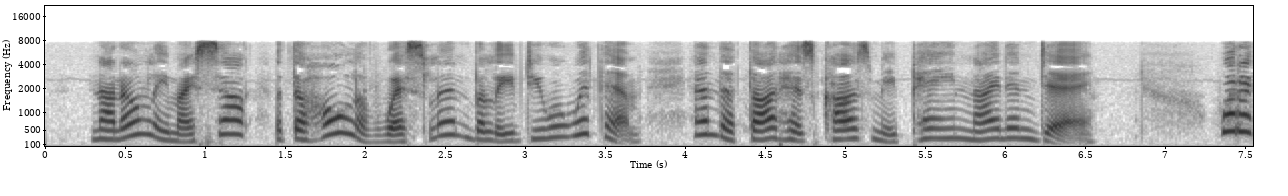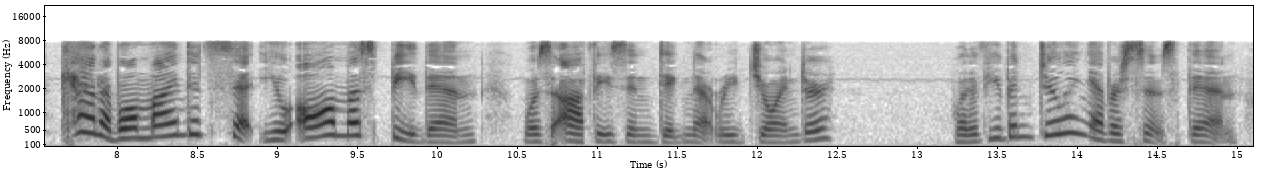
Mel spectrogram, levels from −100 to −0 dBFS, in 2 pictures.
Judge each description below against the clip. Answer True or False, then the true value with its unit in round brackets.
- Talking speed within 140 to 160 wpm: False (185 wpm)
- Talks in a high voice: True (265 Hz)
